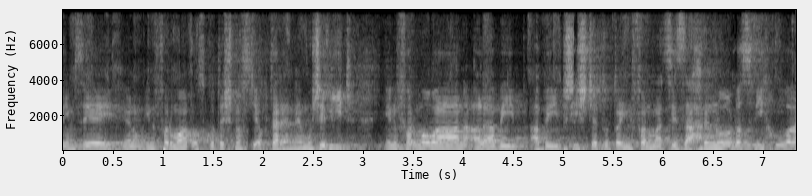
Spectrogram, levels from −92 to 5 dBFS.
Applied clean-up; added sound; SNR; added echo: neural separator model SepFormer DNS4.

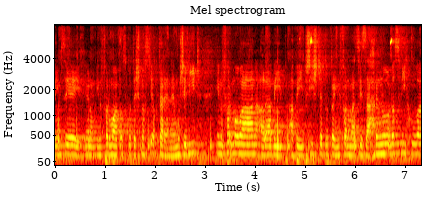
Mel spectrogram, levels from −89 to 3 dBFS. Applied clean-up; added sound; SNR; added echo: none; Writing; 6 dB; reverberation time 1.3 s.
